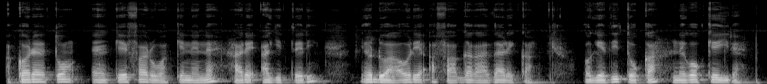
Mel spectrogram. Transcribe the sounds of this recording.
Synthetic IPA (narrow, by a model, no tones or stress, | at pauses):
akɔɾɛtwɔɛkefaɾoakenɛnɛhaɾeʔaɣiteɾineodoaoɾeaʔafaɡaɣaðaɾeka | oɣeðitokaneɣokeiɾɛ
